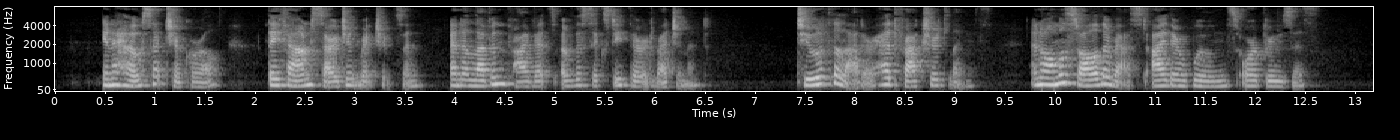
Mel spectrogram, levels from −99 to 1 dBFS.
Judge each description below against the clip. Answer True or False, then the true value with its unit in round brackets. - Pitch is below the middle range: False (205 Hz)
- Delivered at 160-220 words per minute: False (145 wpm)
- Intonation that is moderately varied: True (3.1 semitones)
